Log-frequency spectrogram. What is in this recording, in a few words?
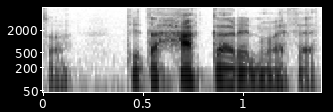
"hagr", Welsh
